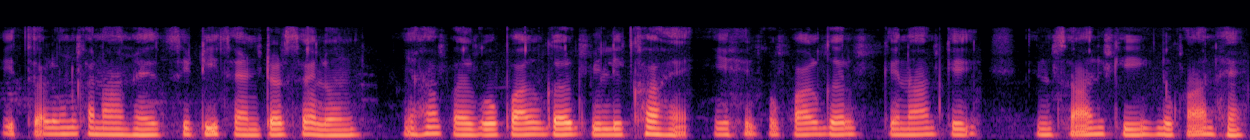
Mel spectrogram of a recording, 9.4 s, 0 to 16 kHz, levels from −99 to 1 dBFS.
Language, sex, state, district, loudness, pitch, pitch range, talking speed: Hindi, male, Uttar Pradesh, Muzaffarnagar, -24 LUFS, 155 Hz, 150-165 Hz, 155 wpm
